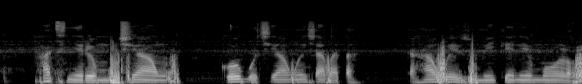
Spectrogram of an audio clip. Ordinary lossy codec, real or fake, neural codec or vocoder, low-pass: none; real; none; none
